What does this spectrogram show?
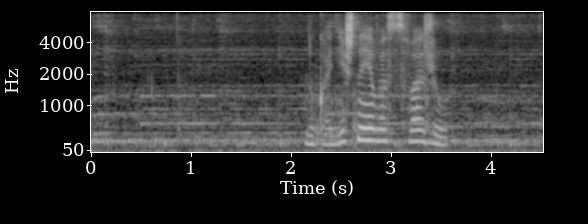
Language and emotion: Russian, positive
